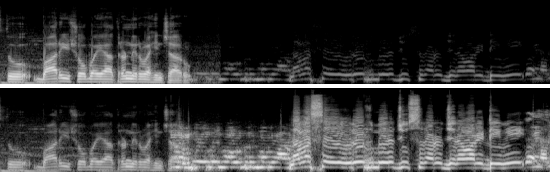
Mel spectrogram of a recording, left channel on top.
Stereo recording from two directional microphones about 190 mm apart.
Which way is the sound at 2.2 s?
15° right (ahead or behind).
